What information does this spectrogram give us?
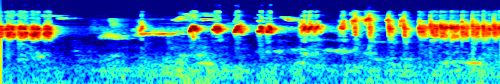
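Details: Lure recording of sooty-headed bulbul song for prompting a caged bird: a loud chattering burst, a short gap, then whistled notes building into fast repeated phrases and a dense warble.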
